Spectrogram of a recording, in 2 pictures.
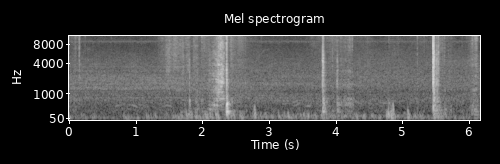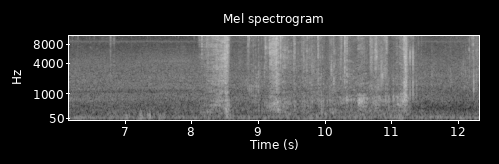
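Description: Handling noise from a plastic fuse box cover: a few separate sharp clicks and knocks with some scraping, then a run of footsteps on pavement near the end.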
